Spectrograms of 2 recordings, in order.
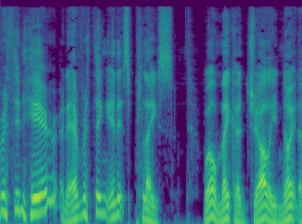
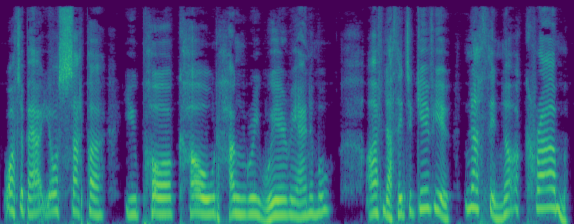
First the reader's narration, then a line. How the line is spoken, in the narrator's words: he moaned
